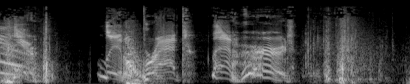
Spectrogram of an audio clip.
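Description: A man mutters and grumbles in an animated cartoon voice.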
